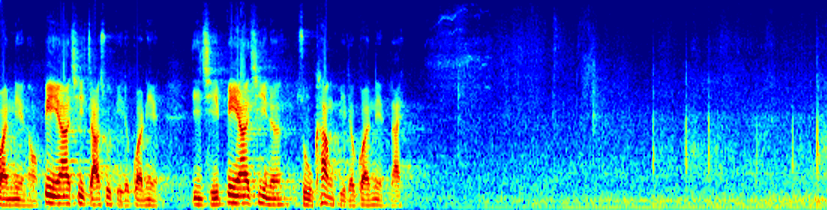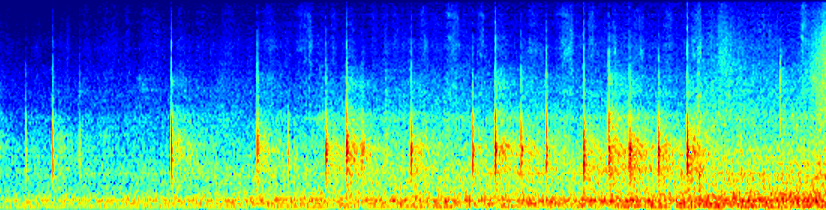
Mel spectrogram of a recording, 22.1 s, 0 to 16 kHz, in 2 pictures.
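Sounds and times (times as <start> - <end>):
low electrical hum: 0.0 - 22.0
writing taps on a board: 8.7 - 12.2, 13.3 - 13.7, 14.4 - 20.4.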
